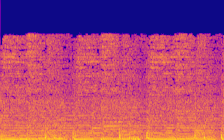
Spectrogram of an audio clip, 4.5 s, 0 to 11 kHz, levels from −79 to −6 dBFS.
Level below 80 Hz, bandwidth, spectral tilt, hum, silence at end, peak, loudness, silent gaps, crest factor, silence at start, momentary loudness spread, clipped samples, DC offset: -24 dBFS; 8.8 kHz; -4 dB/octave; none; 0 s; 0 dBFS; -15 LUFS; none; 14 dB; 0 s; 1 LU; under 0.1%; 0.6%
